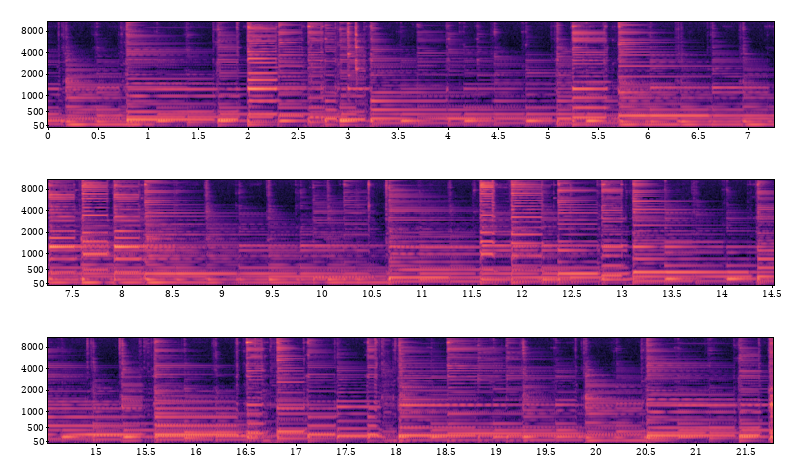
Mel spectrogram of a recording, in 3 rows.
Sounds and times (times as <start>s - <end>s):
Acoustic guitar: 0.0s - 21.7s.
